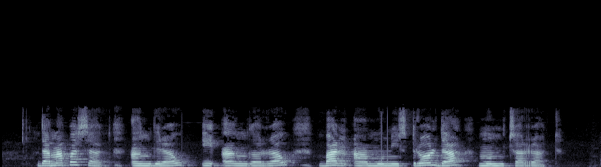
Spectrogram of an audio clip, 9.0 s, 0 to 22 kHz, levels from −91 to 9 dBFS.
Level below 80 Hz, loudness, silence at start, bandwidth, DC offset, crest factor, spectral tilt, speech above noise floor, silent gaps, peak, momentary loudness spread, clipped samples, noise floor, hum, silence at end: -62 dBFS; -21 LUFS; 0.55 s; 8 kHz; under 0.1%; 20 dB; -3.5 dB/octave; 47 dB; none; -2 dBFS; 13 LU; under 0.1%; -68 dBFS; none; 0.85 s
